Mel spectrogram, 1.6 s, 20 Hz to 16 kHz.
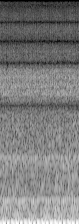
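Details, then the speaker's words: Subaru running rough at idle, cold in open loop, check engine light flashing with P0302: low, uneven, lumpy stumbling idle and constant snapping near coil pack from spark arcing; cylinder 2 misfire from burnt factory spark plug wire. "I see she's flashing flashing the check engine light again. Uh I would expect Oh, I would expect a um P 0302 cylinder number two misfire cuz that's what I was having before."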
